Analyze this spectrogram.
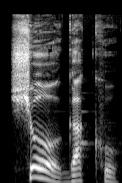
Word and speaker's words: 小学校: donc faites bien attention c'est show gacko pour l'école primaire et chouga quo pour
